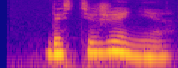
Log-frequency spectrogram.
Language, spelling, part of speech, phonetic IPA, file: Russian, достижение, noun, [dəsʲtʲɪˈʐɛnʲɪje], Ru-достижение.ogg
- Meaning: attainment, achievement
